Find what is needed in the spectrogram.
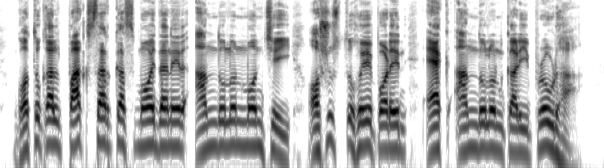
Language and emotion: Bengali, neutral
